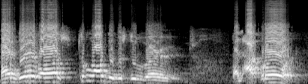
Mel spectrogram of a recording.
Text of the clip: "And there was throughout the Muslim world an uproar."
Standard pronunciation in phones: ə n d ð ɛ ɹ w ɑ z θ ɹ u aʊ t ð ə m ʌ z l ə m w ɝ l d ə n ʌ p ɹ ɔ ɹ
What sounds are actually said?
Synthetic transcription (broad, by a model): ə n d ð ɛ ɹ w ɑ z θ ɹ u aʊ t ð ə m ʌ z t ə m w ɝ d ə n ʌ p ɹ ɔ ɹ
